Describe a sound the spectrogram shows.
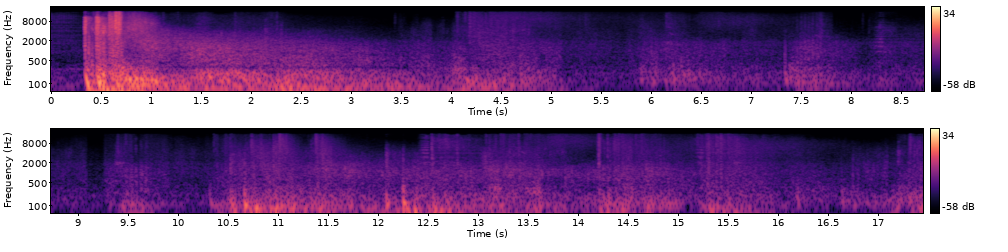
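Water rushes past a ship's hull.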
